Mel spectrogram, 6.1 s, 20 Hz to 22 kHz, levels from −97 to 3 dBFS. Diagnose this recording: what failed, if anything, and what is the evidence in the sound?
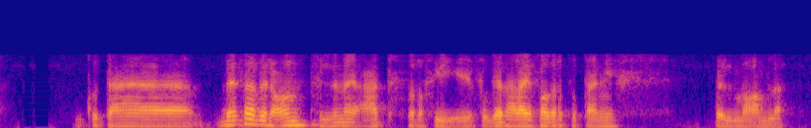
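Throughout the speech there is a plainly audible buzzy, gravelly roughness, and nothing is heard above 4 kHz. That points to the codec stage, specifically the GSM full-rate codec, which fits a 13 kbps stream. The codec rebuilds the voice from a vocal-tract model excited by evenly spaced pulses, keeping only every third excitation sample. That coarse excitation gives the grainy texture, and the codec's band limit removes everything over 4 kHz.

From 3.01 to 3.07 s, a 60 ms stretch, the sound freezes into a rough, metallic ring instead of continuing naturally. This is lost GSM frames, a failure on the network or transmission side, and the length fits about three 20 ms frames. With no good data arriving, the decoder repeated the parameters of the last good frame. The result is that held, ringing sound until normal frames resumed.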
